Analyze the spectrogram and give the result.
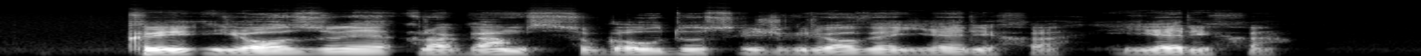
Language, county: Lithuanian, Kaunas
